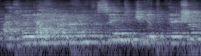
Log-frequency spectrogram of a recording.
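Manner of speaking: retold eager bid for praise; eager boast. Husband greets wife with his cleaning news, eager boast.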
